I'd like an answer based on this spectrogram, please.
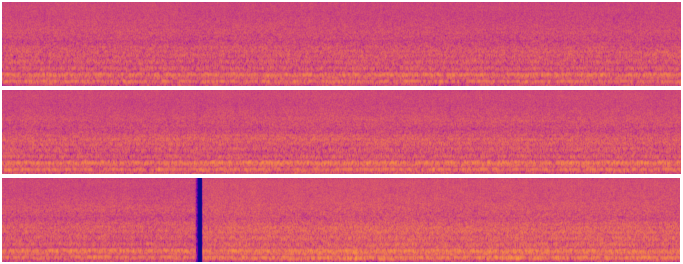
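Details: Honeybees in a state of excitement, possibly robbing: a dense, steady hum of many insects throughout, with a broad low drone and layered buzzing tones, unchanging in level apart from a brief dropout near the fifteen-second mark.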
